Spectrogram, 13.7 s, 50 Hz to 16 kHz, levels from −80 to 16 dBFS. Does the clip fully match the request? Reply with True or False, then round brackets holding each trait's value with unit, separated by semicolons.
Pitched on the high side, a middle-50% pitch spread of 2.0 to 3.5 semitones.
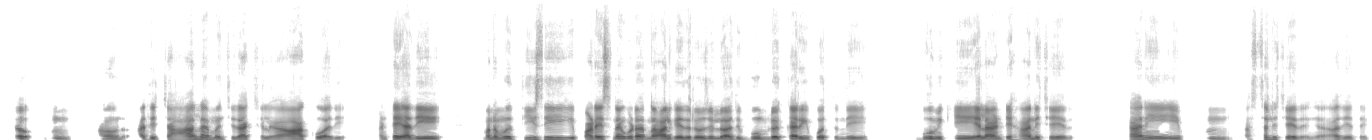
False (145 Hz; 3.2 semitones)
